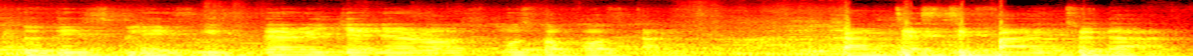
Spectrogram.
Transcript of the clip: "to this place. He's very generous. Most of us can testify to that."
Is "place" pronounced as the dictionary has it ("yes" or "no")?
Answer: yes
